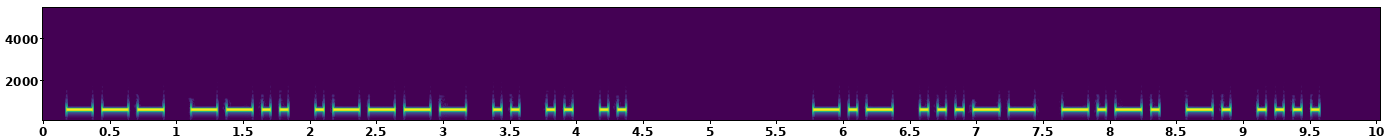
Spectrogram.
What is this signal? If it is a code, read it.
Morse code, heard as a keyed tone, about 18 wpm, 600 Hz. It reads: OZ1III K3CNH
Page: Kaldesignaler 18 wpm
